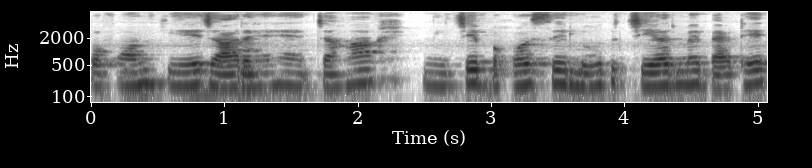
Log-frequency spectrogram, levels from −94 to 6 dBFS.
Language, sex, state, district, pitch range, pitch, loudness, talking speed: Hindi, female, Bihar, Purnia, 170-190 Hz, 180 Hz, -19 LUFS, 165 wpm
